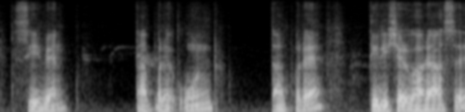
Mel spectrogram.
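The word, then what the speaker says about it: und: জিবেন এই যে জিবেন হুন্ডার যেহেতু সাচর ঘরে আছে তারপরে নয়ন এই যে এই নয়টা উচ্চারণ করব এন্ড sorry উন্ড Nayan cis এইযে তারপরে 908 যদি উচ্চারণ করি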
